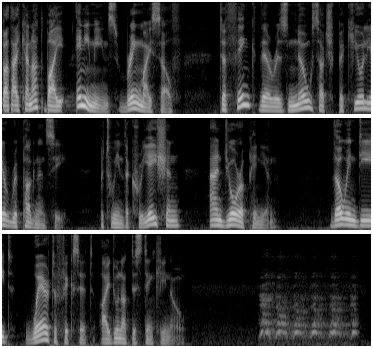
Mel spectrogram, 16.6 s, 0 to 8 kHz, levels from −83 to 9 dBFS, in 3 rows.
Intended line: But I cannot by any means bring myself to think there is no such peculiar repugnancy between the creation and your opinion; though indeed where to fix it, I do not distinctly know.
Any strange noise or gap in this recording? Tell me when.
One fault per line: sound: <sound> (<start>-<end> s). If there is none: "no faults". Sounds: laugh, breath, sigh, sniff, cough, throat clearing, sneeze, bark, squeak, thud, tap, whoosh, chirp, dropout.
sound: bark (14.9-16.5 s)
